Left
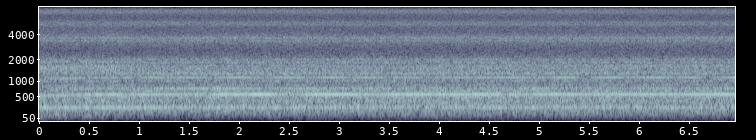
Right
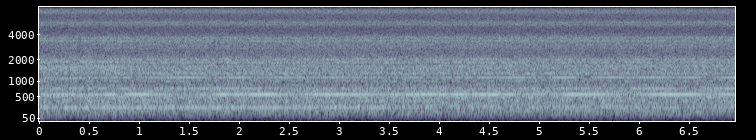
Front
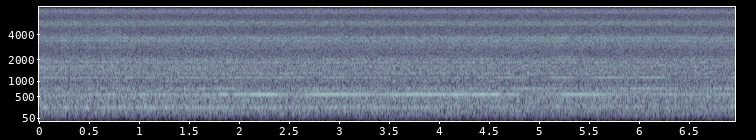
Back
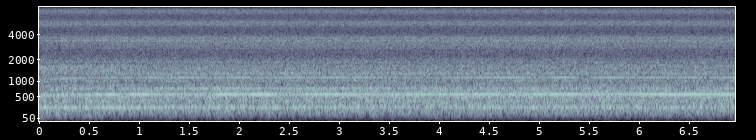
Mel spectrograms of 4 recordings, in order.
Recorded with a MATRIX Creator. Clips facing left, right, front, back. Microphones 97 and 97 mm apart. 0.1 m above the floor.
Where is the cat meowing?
No cat meowing in this recording.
